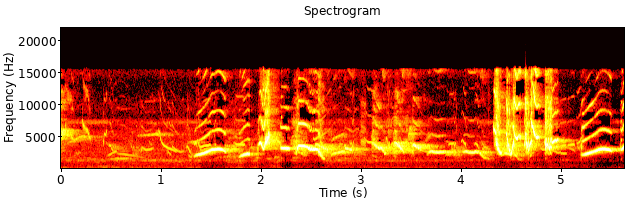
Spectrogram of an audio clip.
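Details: Oriental magpie-robin song meant to provoke rival birds into singing: after a quiet start, a loud, varied stream of ringing whistles, slurs and rapid chattering bursts, closing on an upward-swept whistle.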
